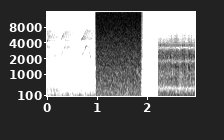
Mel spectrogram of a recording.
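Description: Loud static hisses briefly.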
